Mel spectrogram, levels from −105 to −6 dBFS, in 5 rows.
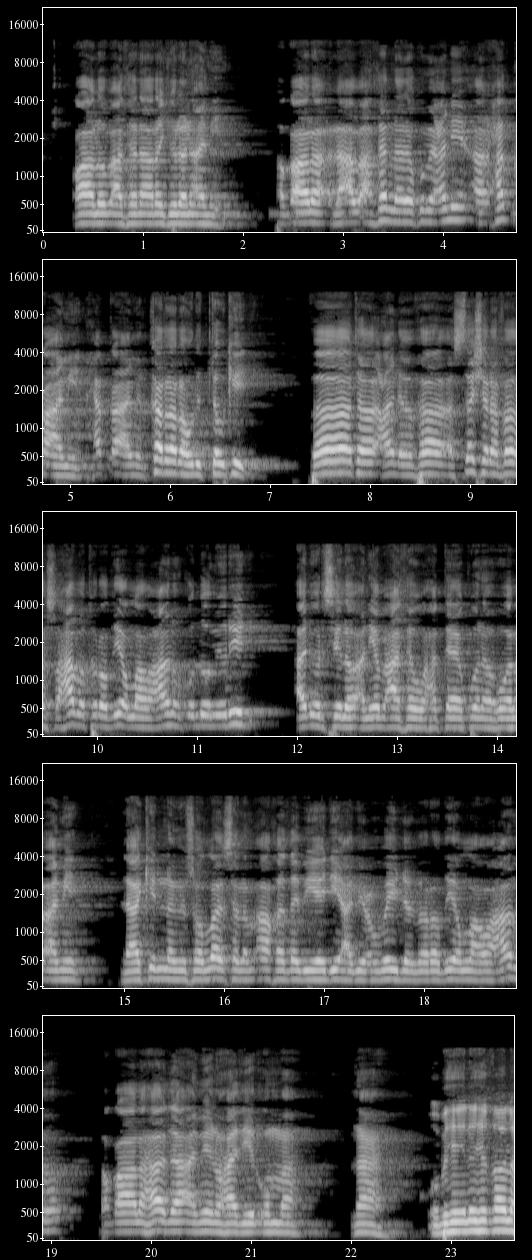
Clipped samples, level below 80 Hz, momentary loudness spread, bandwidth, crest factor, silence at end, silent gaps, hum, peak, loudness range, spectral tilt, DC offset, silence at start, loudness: under 0.1%; -60 dBFS; 9 LU; 12 kHz; 20 dB; 0 s; 19.44-19.48 s, 21.92-21.97 s; none; -12 dBFS; 3 LU; -4.5 dB/octave; under 0.1%; 0.3 s; -31 LUFS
